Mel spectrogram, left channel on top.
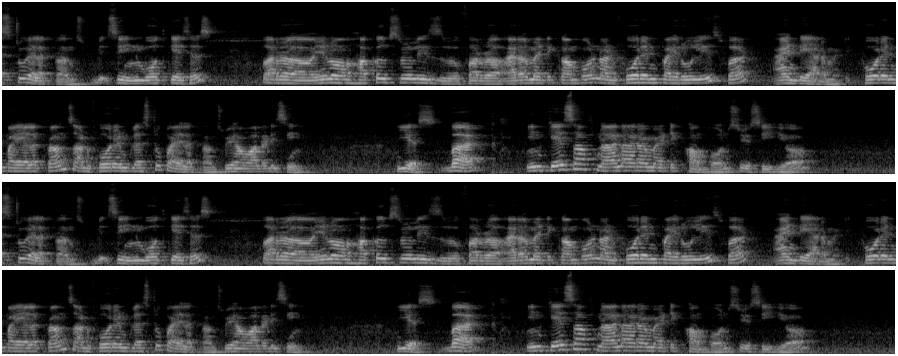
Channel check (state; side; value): noise; right; rumble, 23 dB below the sound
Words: 2 electrons. See, in both cases, for Huckel's rule is for aromatic compound and 4n pi rule is for anti-aromatic. 4n pi electrons and 4n plus 2 pi electrons. We have already seen. Yes, but in case of non-aromatic compounds, you see here,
